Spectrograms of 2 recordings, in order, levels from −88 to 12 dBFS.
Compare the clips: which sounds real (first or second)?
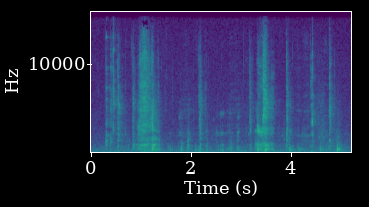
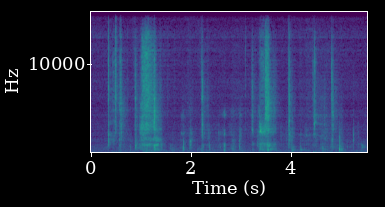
first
